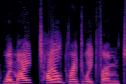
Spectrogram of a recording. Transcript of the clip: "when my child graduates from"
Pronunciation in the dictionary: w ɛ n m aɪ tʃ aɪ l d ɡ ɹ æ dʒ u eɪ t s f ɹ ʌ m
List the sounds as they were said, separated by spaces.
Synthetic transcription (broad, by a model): w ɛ n m aɪ tʃ aɪ l d ɡ ɹ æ dʒ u eɪ t f ɹ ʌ m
